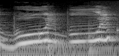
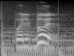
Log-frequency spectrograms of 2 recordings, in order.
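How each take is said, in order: First: Both vowels are long and drawn out. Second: Both vowels are short and quick. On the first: The speaker calls it wrong. "खींच के बोल रहे हैं" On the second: The speaker calls it right. "दोनों ही क्या बोले जल्दी से"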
